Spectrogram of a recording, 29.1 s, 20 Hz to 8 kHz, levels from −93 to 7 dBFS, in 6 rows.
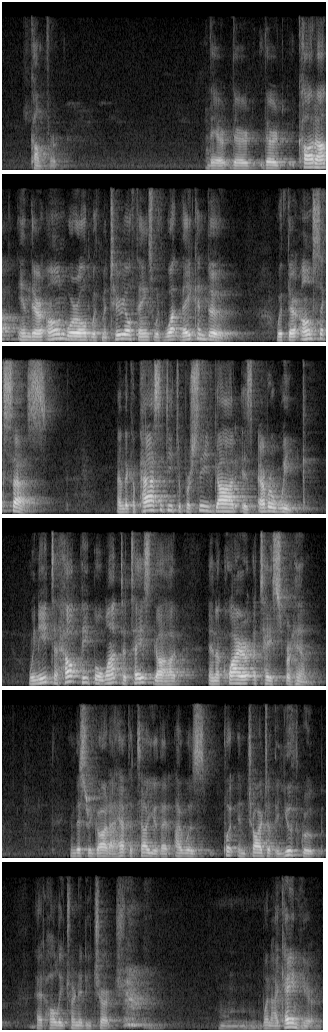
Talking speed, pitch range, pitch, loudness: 150 wpm, 140-195 Hz, 160 Hz, -18 LUFS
